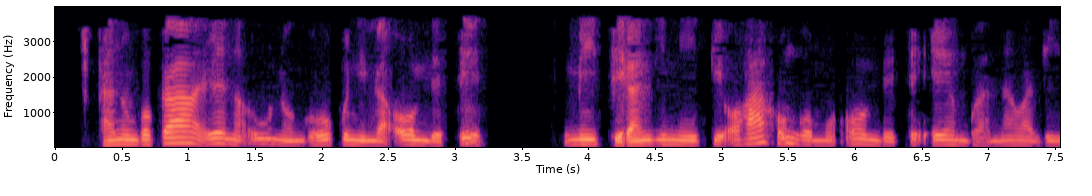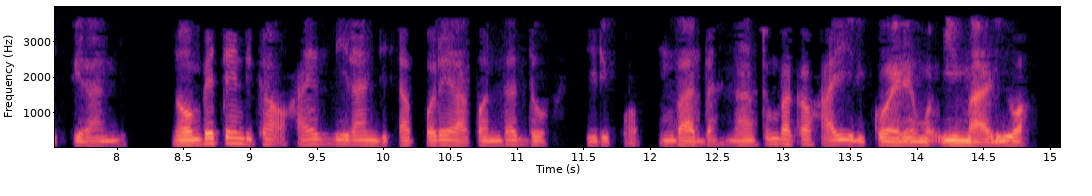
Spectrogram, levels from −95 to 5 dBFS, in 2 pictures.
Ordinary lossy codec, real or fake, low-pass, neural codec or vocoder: MP3, 24 kbps; fake; 3.6 kHz; codec, 16 kHz, 4 kbps, FunCodec, trained on Chinese and English, 50 frames a second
